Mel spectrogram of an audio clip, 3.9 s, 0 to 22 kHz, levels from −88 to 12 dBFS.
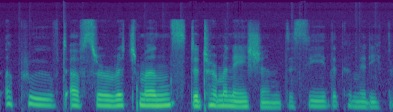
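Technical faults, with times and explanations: Nothing technical goes wrong here; the room noise in the background and the level shifts from the talker moving around half a second and again near two seconds are just part of the recording.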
